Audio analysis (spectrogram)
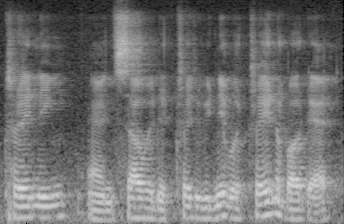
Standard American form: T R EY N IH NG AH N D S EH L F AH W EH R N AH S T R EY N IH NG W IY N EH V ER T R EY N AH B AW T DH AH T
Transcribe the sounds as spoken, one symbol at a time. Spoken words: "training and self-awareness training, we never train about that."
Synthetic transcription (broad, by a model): T R EY N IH NG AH N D S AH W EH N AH T R EY N IH NG W IY N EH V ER T R EY N AH B AW T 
